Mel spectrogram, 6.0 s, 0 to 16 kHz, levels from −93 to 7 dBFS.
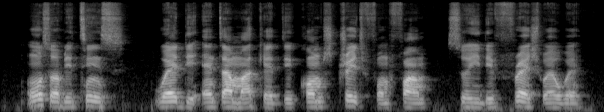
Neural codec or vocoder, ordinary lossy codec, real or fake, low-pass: vocoder, 44.1 kHz, 128 mel bands every 256 samples, BigVGAN v2; none; fake; 14.4 kHz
